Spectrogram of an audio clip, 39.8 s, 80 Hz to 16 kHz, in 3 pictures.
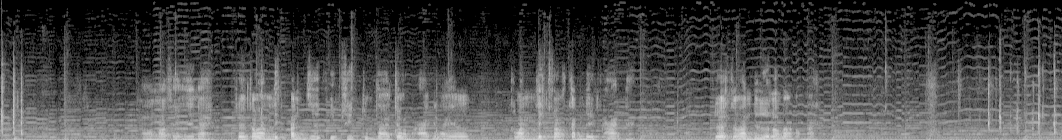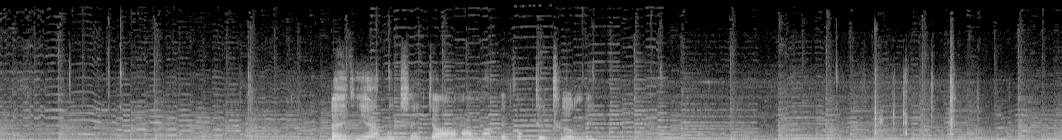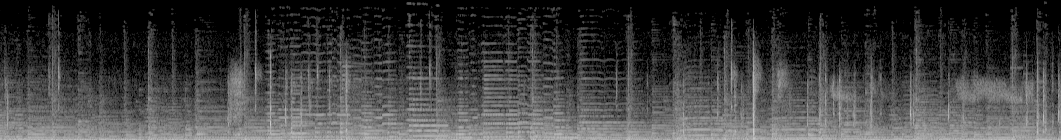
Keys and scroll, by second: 24.9 Return.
